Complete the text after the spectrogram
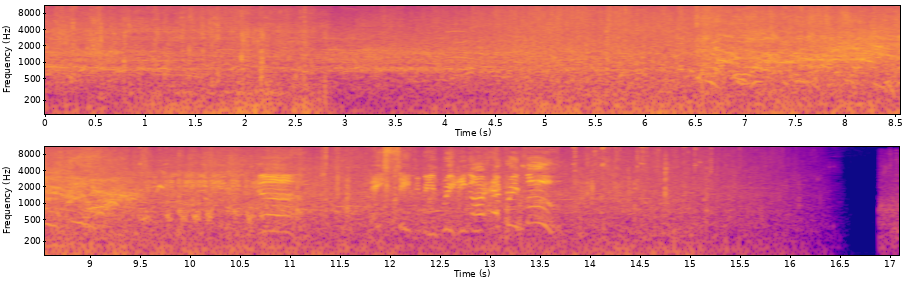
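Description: Many footsteps rumble as troops charge.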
